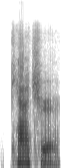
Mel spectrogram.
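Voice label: "catcher", American English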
